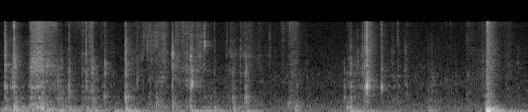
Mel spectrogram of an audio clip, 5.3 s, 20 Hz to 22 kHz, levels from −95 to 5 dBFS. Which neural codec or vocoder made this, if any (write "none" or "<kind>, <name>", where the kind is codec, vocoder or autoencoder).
none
